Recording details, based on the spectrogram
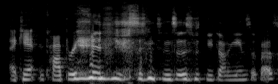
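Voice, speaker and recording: A woman talks at a very fast pace. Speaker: streamer. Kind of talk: casual chat. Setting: live stream.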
